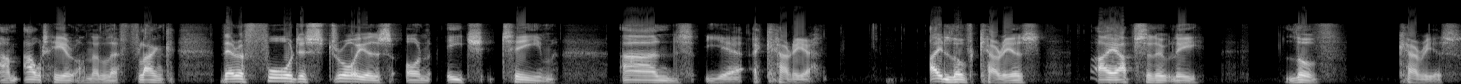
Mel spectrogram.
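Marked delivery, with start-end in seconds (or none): 9.3-14.6 fake enthusiasm, plainly sarcastic and insincere. Commentating a match with destroyers and carriers: sarcastic, not sincere. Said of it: "I think you can get from the tone of voice there that I absolutely hate carriers".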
